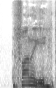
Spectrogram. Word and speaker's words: Fonagy: Fonagy, Peter Fonagy.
